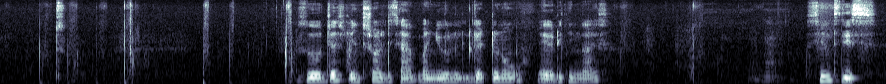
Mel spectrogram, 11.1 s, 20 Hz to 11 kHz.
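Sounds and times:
faint sharp clicks and taps: 0:00.5 - 0:01.8, 0:02.5 - 0:05.0.

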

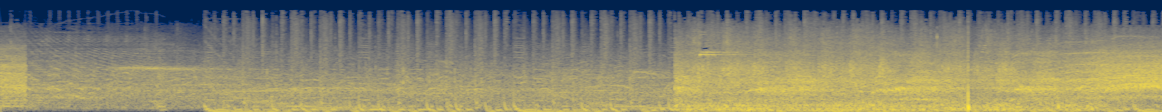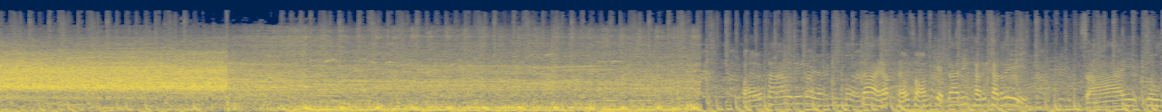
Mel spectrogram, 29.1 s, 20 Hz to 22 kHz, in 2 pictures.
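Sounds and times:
stadium crowd cheering: 0:00.0 - 0:23.3
background music with steady beat: 0:02.6 - 0:29.0.

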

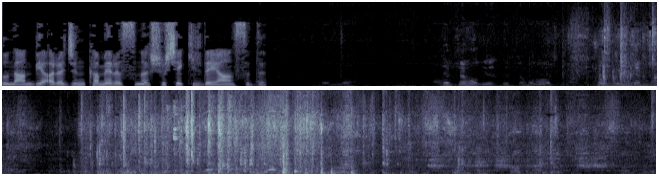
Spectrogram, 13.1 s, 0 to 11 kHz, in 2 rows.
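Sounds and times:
car rattling and clattering: 0:03.6 - 0:13.0
agitated voices: 0:04.2 - 0:13.0.

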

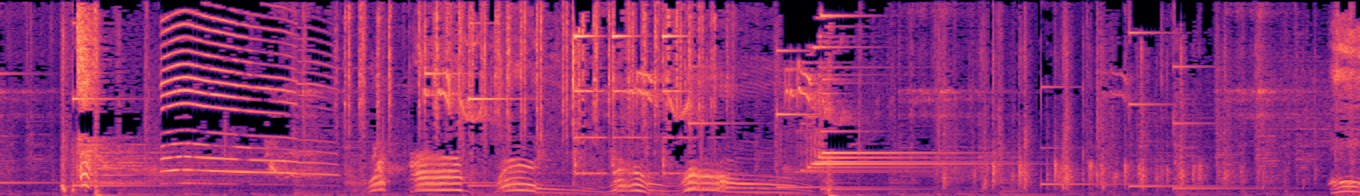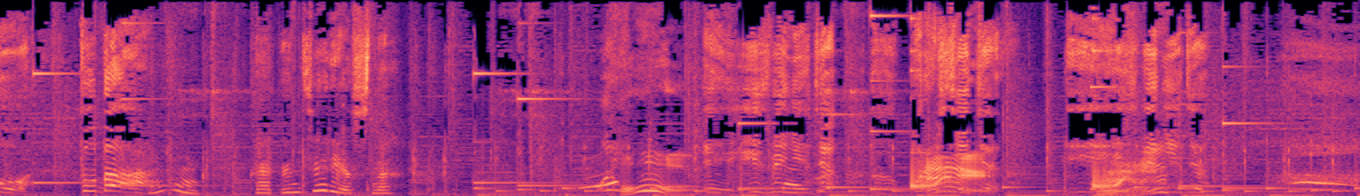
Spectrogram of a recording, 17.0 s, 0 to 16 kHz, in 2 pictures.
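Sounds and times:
light cartoon background music: 0:00.0 - 0:17.0.

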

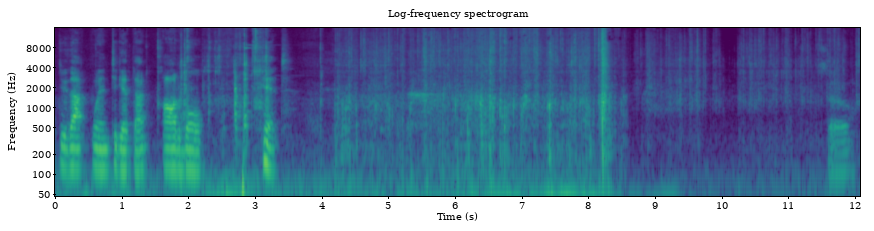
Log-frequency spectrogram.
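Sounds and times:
plastic packaging crinkling: 0:04.1 - 0:12.0.

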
